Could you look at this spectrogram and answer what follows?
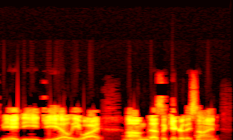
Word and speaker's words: Badgley: I don't know how to pronounce it. It's Badgley.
